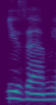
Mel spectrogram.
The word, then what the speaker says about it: Gizem: Like, okay, listen, we're clearly turning Gizem. Is that how you say her name? – Gizem, yeah.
